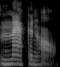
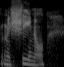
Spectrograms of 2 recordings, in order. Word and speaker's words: Machinal: woman it is entitled machinal now that's how I'll be pronouncing it spelled m a c h i n a l uh some playwrights or some authors call it maol but I like machinal and this is by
